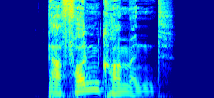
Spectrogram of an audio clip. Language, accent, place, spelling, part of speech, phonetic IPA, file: German, Germany, Berlin, davonkommend, verb, [daˈfɔnˌkɔmənt], De-davonkommend.ogg
- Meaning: present participle of davonkommen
